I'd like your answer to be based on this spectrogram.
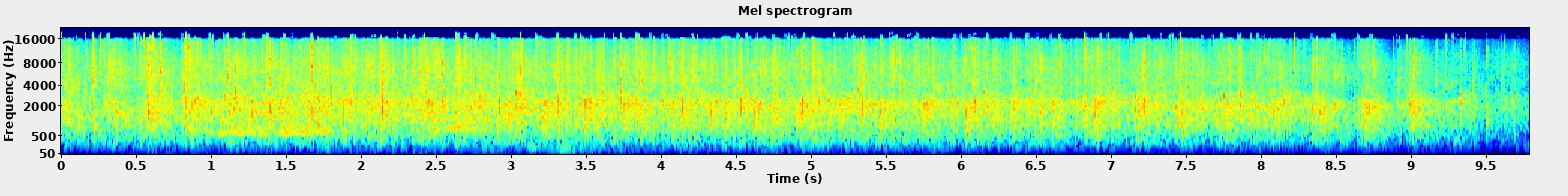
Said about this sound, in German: Das größte Willkommen heute Abend gilt aber erst einmal dem Autor. Herzlich willkommen, Dennis Utlu. Applaus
